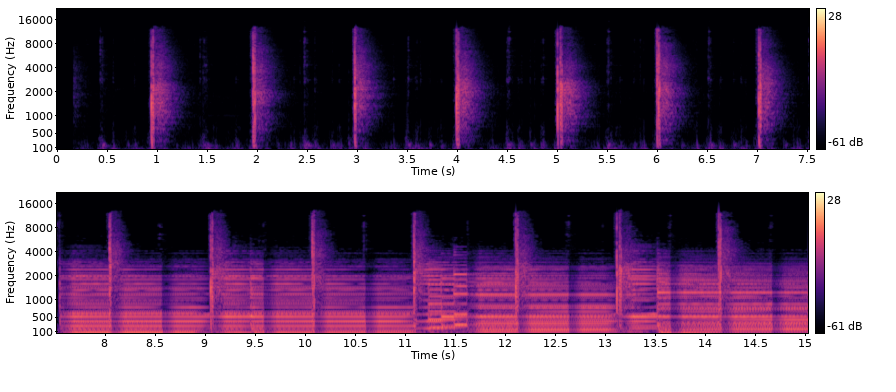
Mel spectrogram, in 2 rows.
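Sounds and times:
sharp clap-like hits: 0:00.9 - 0:02.4, 0:03.0 - 0:03.4, 0:04.0 - 0:04.4, 0:05.0 - 0:06.4, 0:07.0 - 0:14.7.

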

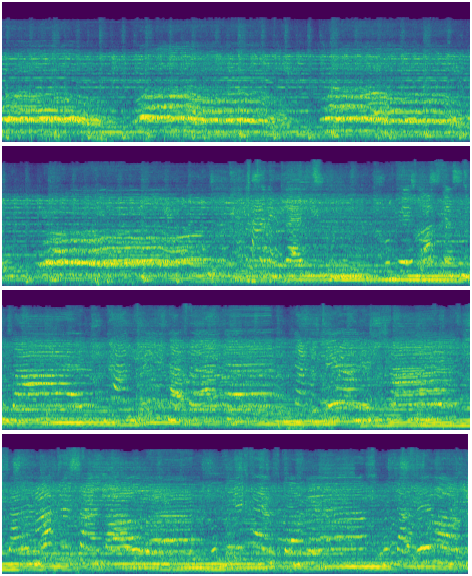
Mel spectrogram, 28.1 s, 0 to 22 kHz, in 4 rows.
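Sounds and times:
children singing: 0:00.0 - 0:28.0.

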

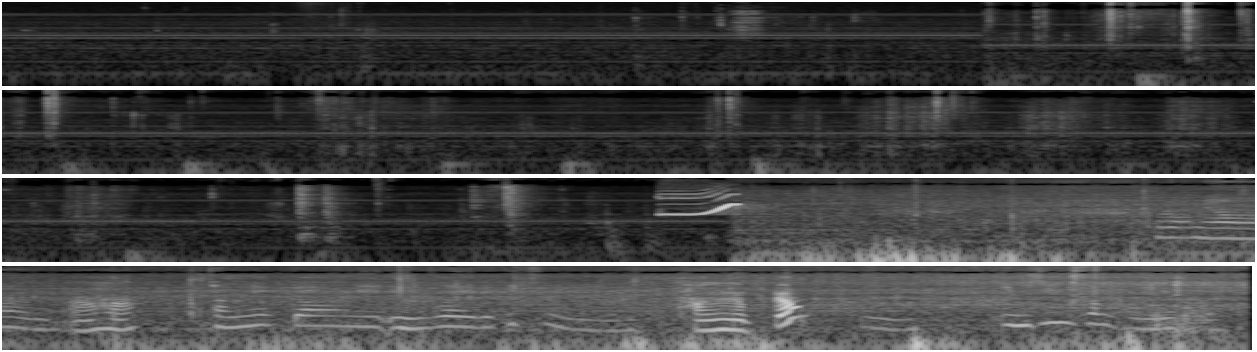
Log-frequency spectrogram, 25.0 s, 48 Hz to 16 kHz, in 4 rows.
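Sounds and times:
faint steady hum: 0:00.0 - 0:25.0
rising whistle-like tone: 0:15.8 - 0:16.4.

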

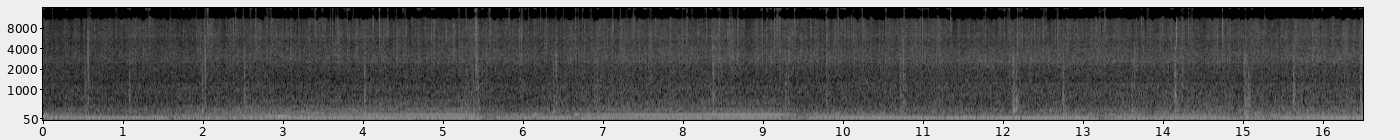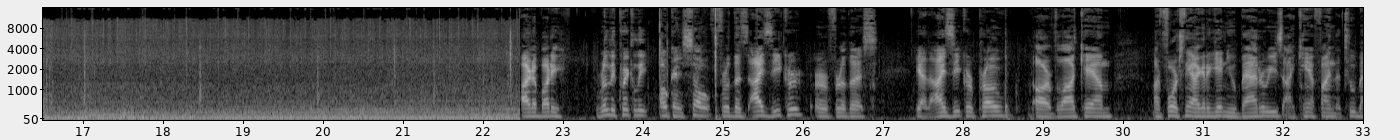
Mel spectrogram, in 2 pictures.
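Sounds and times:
engine and tyre drone: 0:00.0 - 0:22.5.

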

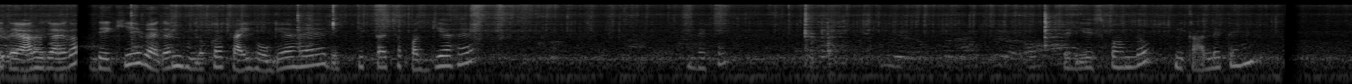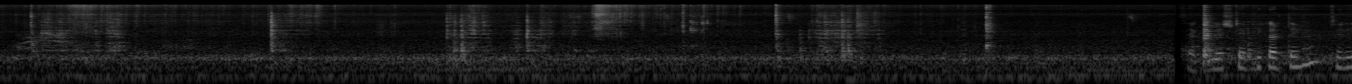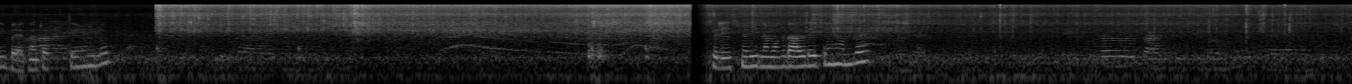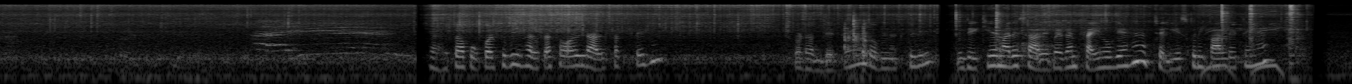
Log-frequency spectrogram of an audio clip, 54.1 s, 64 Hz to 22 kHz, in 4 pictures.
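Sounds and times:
slices sizzling in oil: 0:00.0 - 0:23.7, 0:28.6 - 0:53.8
metal spatula scraping pan: 0:08.0 - 0:08.8, 0:13.9 - 0:14.9, 0:18.0 - 0:20.6, 0:21.5 - 0:22.4.

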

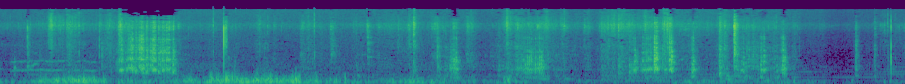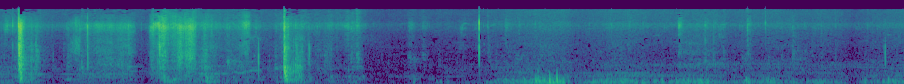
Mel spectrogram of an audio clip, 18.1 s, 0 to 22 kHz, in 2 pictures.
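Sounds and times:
hens clucking softly: 0:00.0 - 0:01.8.

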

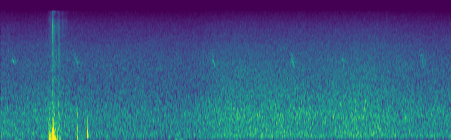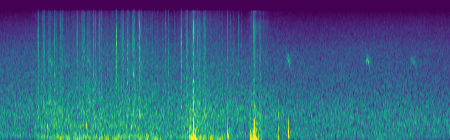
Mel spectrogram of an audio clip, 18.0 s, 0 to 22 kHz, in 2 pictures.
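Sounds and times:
outdoor ambience: 0:00.0 - 0:04.8, 0:09.6 - 0:18.0
rapid clicks and flutters: 0:01.0 - 0:01.8, 0:09.8 - 0:15.0
faint bird chirps: 0:09.8 - 0:15.0.

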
